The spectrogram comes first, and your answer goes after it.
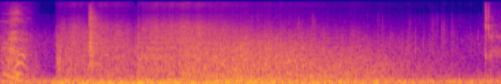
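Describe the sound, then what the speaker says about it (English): A sustained roaring blast of explosions in the video game Onimusha, loud and rumbling, with sharp crackling bursts at the start and end. "We already have explosions."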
